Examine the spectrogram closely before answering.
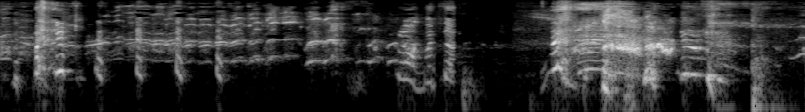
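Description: A young man laughs over an online call.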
